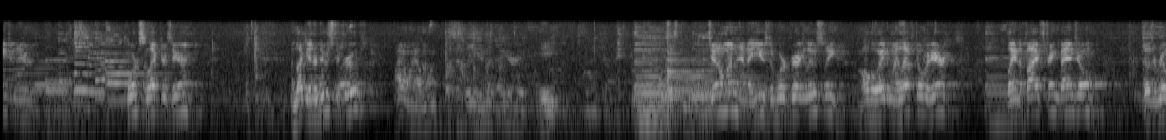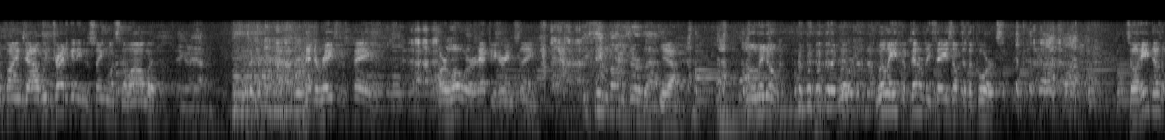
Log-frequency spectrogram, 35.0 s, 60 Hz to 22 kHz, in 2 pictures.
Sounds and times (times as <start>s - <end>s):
Male speech, man speaking: 0.0s - 0.6s, 1.9s - 3.0s, 4.4s - 9.2s, 10.0s - 14.4s, 15.1s - 16.5s, 17.1s - 20.7s, 22.0s - 23.2s, 24.0s - 25.6s, 26.2s - 27.8s, 28.6s - 29.3s, 29.9s - 32.6s, 34.4s - 34.9s
Bluegrass: 0.0s - 34.9s
Guitar: 0.0s - 34.9s
Banjo: 9.5s - 10.8s, 20.9s - 34.9s.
